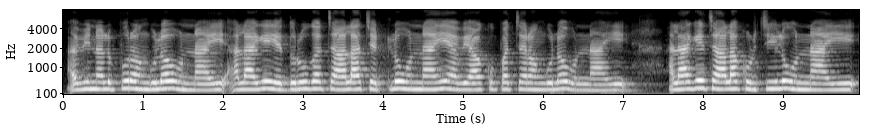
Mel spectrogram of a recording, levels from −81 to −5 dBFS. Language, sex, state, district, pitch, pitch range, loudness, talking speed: Telugu, female, Telangana, Hyderabad, 235 Hz, 225-250 Hz, -14 LUFS, 100 wpm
